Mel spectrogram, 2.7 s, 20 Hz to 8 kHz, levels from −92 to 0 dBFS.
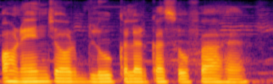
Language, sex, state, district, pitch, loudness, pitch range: Hindi, male, Assam, Kamrup Metropolitan, 115 Hz, -12 LUFS, 110-120 Hz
